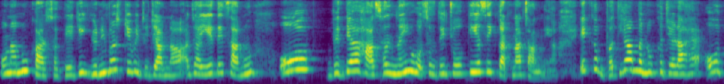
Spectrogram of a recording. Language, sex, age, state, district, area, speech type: Punjabi, female, 45-60, Punjab, Amritsar, urban, spontaneous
